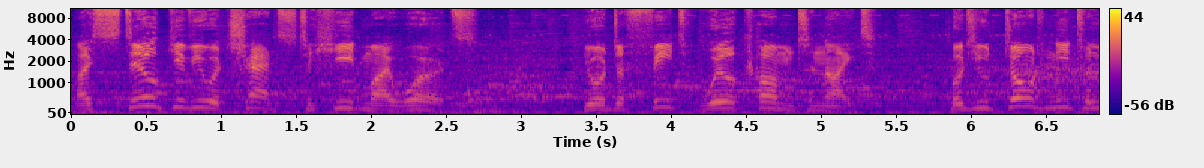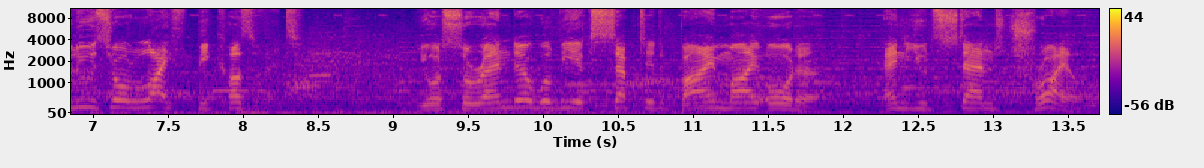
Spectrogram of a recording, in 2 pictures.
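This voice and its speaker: A man acts out an earnest heroic knight in a fantasy audio drama. The voice sits fairly high, solemn and formal, with music clearly playing behind. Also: expressive, unhurried. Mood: earnest appeal.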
